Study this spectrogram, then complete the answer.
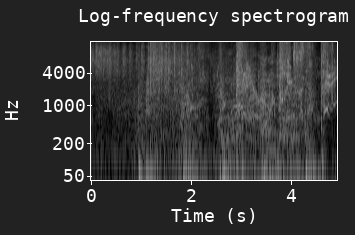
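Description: A monster growls and roars.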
